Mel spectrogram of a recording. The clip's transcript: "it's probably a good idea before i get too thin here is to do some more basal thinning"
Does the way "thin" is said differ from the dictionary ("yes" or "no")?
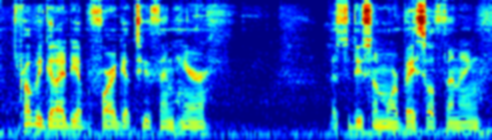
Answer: no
